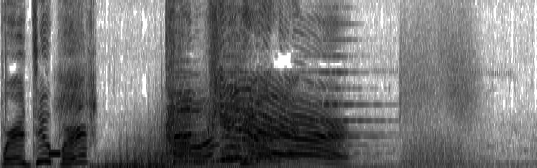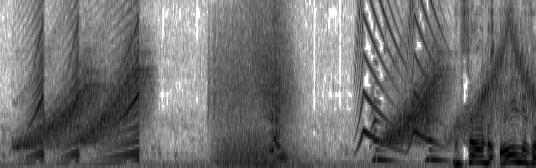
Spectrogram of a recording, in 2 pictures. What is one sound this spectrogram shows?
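A small electronic gadget chimes and whirs.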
